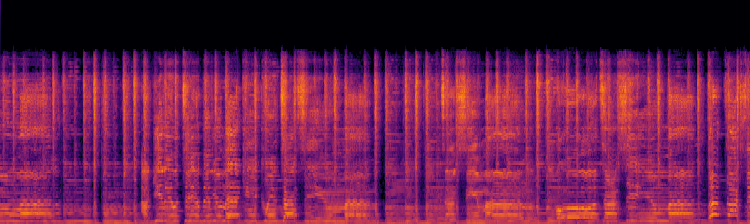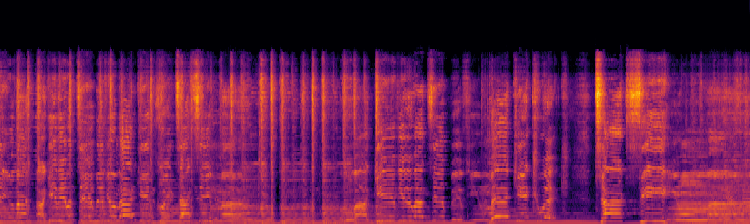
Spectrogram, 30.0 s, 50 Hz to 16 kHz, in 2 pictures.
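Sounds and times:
person singing: 0.0s - 1.3s, 2.8s - 7.6s, 8.9s - 20.2s, 27.0s - 30.0s
electric bass line: 0.0s - 28.0s, 28.8s - 30.0s
acoustic guitars strummed: 0.0s - 30.0s.

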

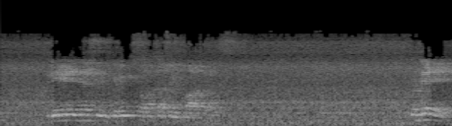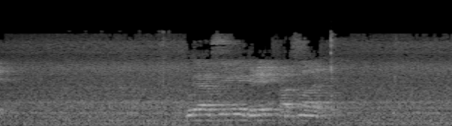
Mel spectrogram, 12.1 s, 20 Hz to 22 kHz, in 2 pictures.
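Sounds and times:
rumbling hall background noise: 0.0s - 12.0s.

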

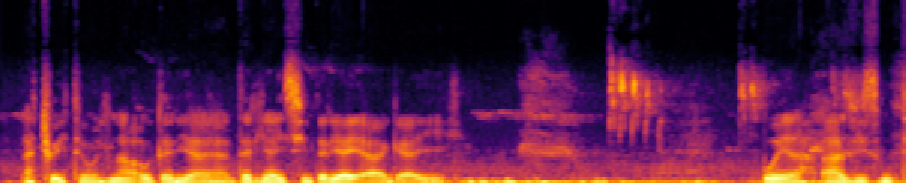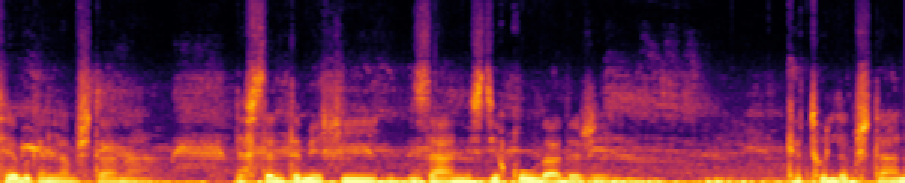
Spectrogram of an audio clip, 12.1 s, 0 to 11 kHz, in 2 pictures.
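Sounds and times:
bird calling: 3.0s - 11.6s.

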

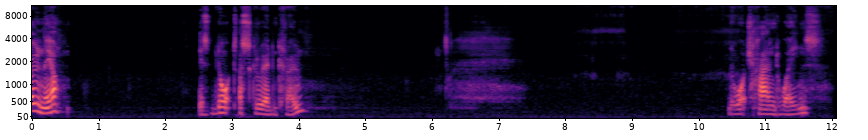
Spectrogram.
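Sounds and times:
soft rush of breath: 6.4s - 7.6s.

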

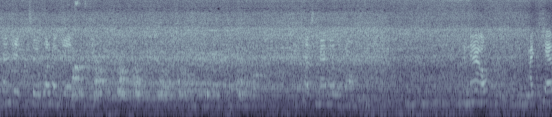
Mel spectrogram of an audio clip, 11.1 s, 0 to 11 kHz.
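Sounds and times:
factory machinery humming: 0.0s - 11.0s.

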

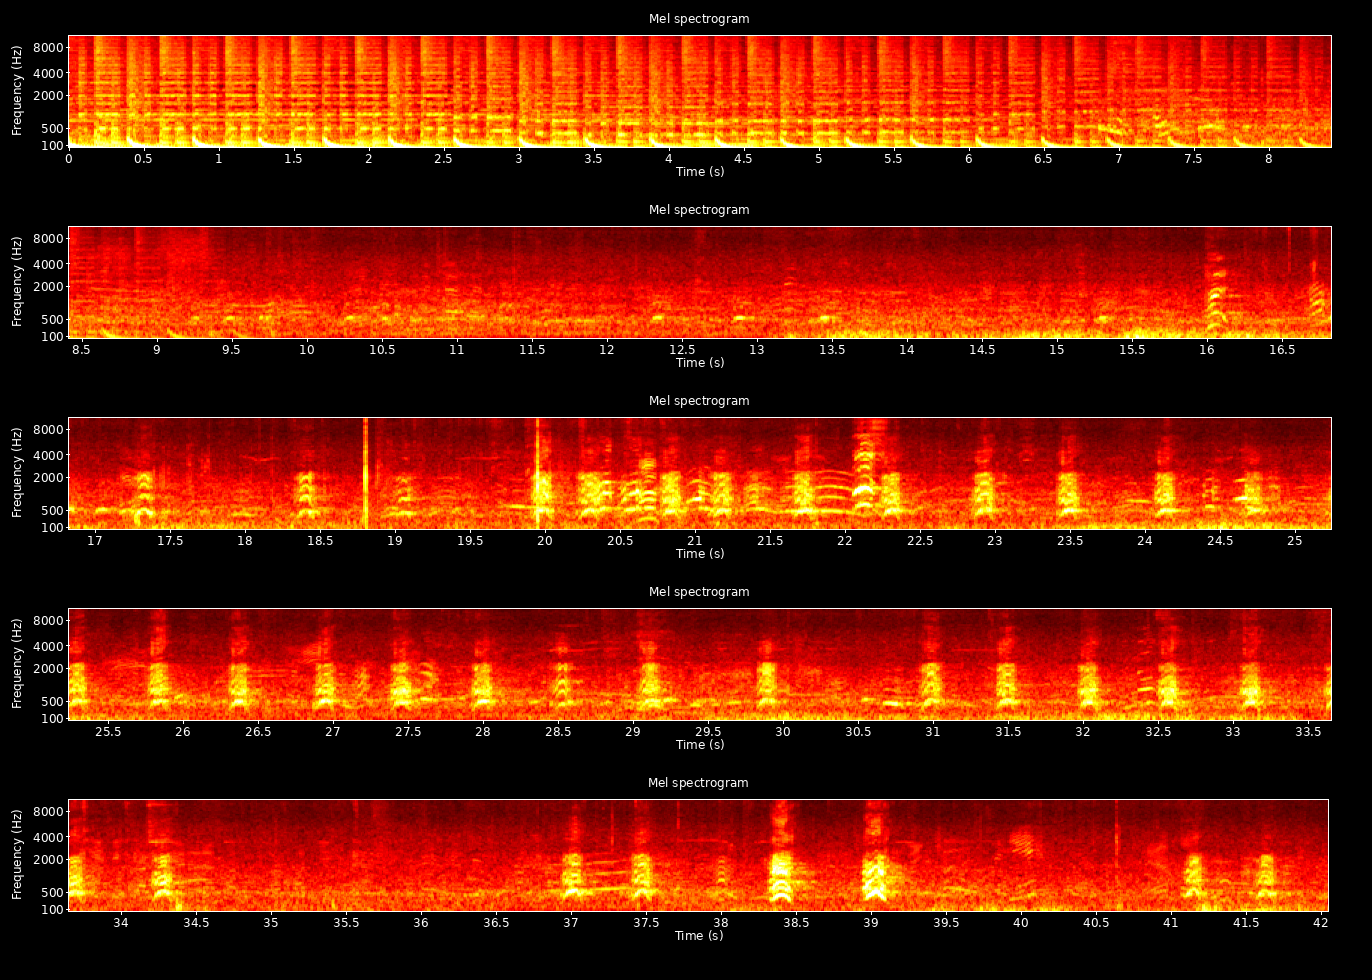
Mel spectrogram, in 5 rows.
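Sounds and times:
dog barking: 9.1s - 10.6s, 12.2s - 13.6s, 15.2s - 15.5s, 16.7s - 34.5s, 36.9s - 39.3s, 41.1s - 41.9s.

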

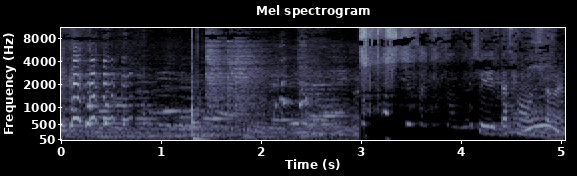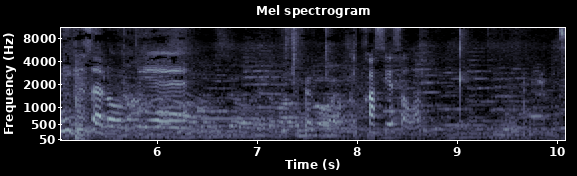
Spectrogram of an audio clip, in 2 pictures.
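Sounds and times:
laughter: 0.0s - 1.0s.

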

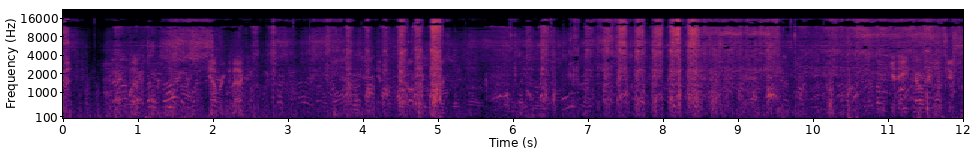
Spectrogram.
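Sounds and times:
toy car motor whirring: 5.9s - 12.0s.

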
